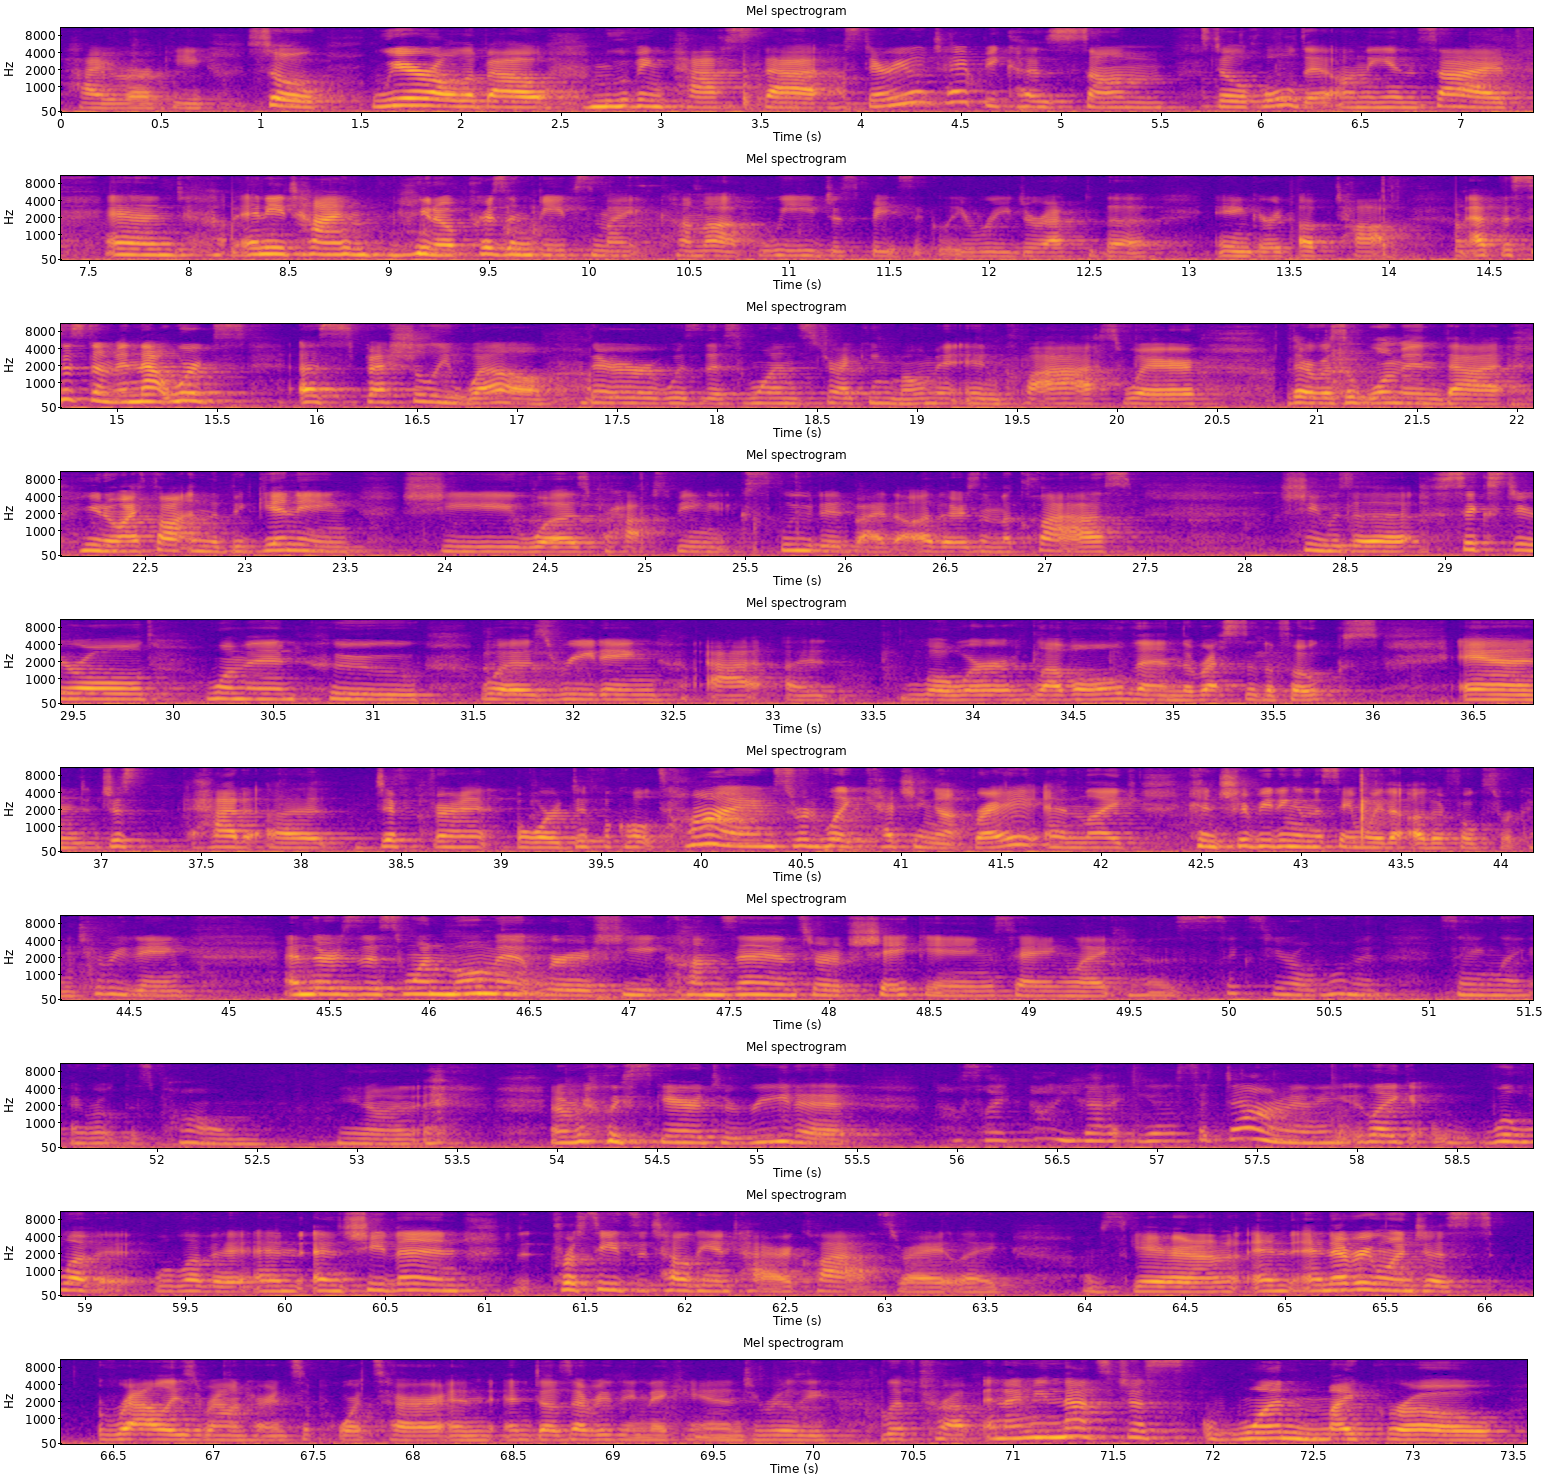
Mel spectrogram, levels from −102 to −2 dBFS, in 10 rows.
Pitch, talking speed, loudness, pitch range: 205 Hz, 175 wpm, -27 LUFS, 185-235 Hz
